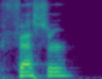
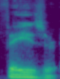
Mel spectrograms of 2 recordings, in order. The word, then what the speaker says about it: Feser: It looks like Fesser, but it's pronounced Faser, F-E-S-E-R.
